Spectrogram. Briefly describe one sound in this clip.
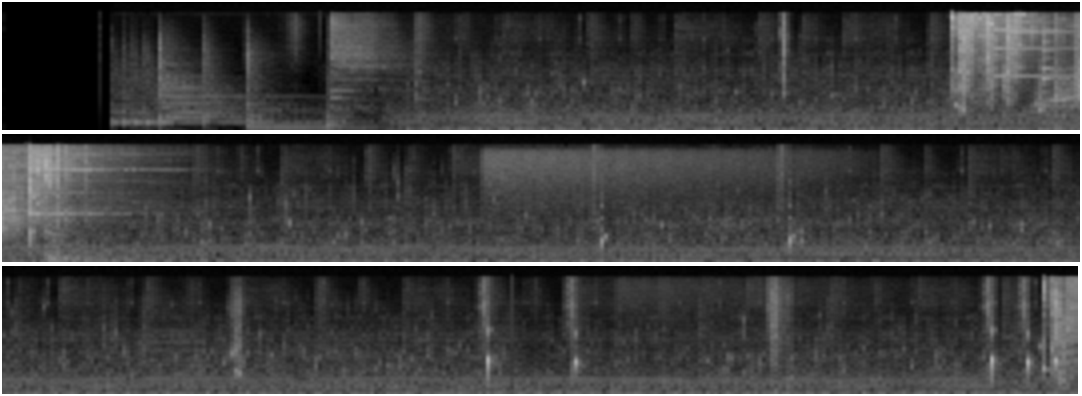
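A cheerful game tune plays steadily.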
